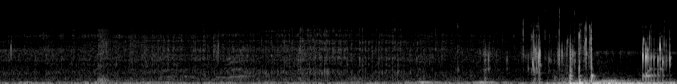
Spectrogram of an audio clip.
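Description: Pool water lapping and sloshing against a GoPro's waterproof housing at the surface, heard muffled through the housing as a steady low rumble. About five seconds in, louder splashing and sloshing as the camera dips under the water.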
